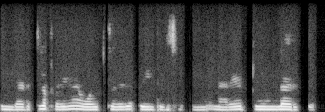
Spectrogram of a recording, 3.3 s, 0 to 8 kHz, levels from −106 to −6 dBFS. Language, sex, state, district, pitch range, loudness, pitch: Tamil, female, Tamil Nadu, Namakkal, 190-200 Hz, -16 LUFS, 195 Hz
